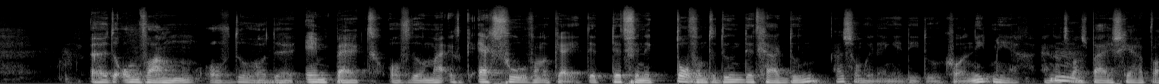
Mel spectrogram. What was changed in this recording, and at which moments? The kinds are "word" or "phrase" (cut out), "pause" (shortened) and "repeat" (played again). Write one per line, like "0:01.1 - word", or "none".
none

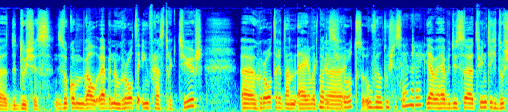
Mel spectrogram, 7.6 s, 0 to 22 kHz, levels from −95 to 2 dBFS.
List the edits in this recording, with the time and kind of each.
none

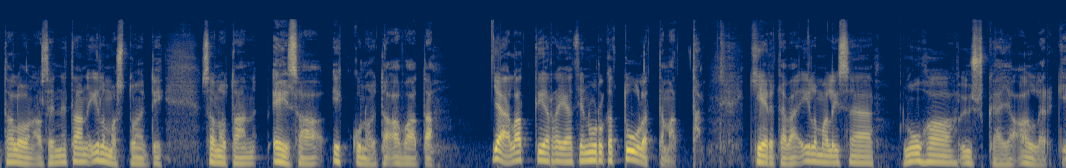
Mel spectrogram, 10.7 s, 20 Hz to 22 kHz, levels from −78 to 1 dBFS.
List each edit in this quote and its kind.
0:09.6 - word

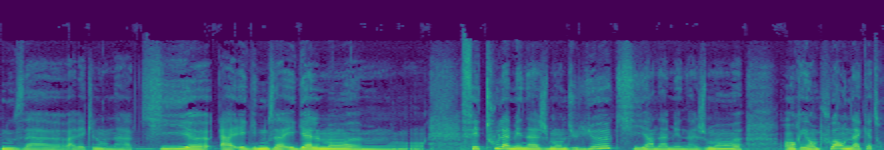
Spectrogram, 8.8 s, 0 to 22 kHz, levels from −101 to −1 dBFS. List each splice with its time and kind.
0:00.9 - word
0:01.3 - word

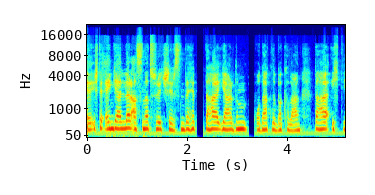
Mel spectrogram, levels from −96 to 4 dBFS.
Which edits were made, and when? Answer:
0:01.3 - word

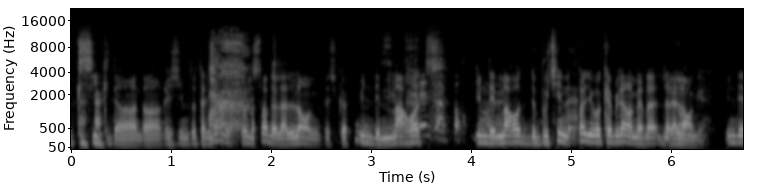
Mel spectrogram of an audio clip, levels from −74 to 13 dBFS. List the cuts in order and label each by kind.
0:02.8 - pause
0:05.1 - phrase
0:05.7 - word

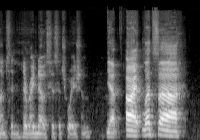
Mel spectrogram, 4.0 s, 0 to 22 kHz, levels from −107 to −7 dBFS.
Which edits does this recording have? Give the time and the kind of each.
none

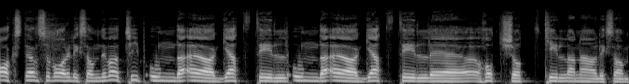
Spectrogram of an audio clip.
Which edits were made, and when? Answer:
0:02.8 - repeat

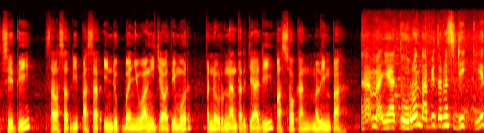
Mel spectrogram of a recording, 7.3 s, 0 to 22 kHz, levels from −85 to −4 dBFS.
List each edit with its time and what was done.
0:01.0 - word
0:04.1 - word

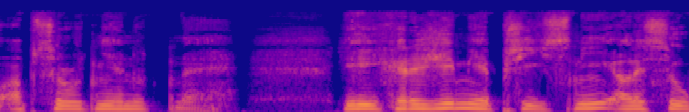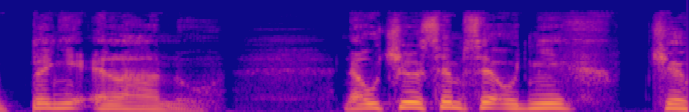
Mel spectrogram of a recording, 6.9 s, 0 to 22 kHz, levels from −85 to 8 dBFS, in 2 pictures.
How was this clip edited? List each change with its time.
none

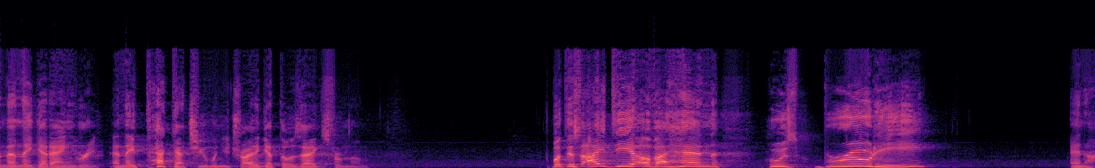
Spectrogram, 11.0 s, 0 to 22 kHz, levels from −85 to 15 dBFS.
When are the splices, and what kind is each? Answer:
0:01.0 - pause

